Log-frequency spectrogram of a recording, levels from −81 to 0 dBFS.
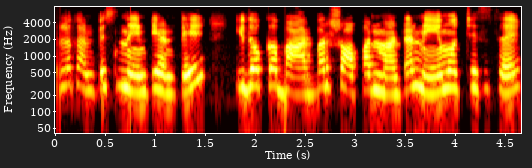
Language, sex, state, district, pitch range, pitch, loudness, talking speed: Telugu, female, Andhra Pradesh, Chittoor, 230-280 Hz, 265 Hz, -13 LUFS, 155 wpm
